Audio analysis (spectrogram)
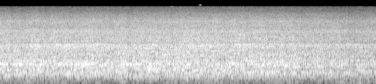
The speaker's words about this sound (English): I was all alone in the house and had started drying my hair.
